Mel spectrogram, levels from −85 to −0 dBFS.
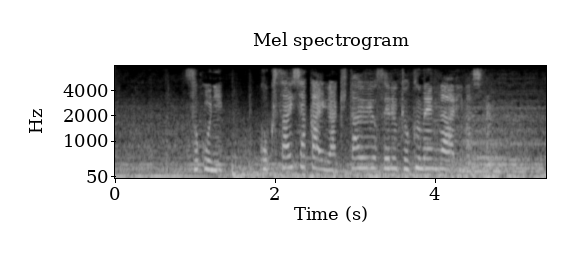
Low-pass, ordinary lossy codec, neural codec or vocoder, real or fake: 7.2 kHz; none; vocoder, 44.1 kHz, 128 mel bands, Pupu-Vocoder; fake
